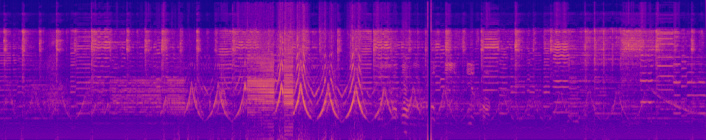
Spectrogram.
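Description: Loud background music throughout, with a siren rising and falling quickly, about twice a second, for a few seconds in the middle. The sound drops out for an instant shortly after.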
